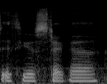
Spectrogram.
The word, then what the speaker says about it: Ichthyostega: We just looked at the pronunciation guide for this guy. Ichthyostega. Oh, Ichthyostega. So that's Ichthyostega.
